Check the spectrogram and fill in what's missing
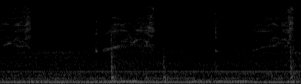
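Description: A kitchen knife is stroked from heel to tip along a sharpening steel, with soft rasping metal scrapes repeating in an even rhythm, close and quiet, with no speech.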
